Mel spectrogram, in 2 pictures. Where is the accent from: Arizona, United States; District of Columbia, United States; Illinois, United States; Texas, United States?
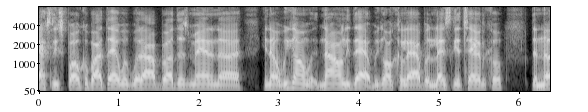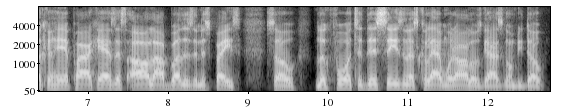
Texas, United States; Port Arthur; being from Port Arthur, Texas, nobody n, never n, heard about my city till … came about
